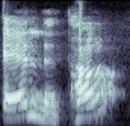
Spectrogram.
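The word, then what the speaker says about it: Agnatha: divide कर सकते हैं एनेथ और नेथोन ठीक है यहां पर जी जो है वो साइलेंट है एनेथ एंड थो स्टोमेटा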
